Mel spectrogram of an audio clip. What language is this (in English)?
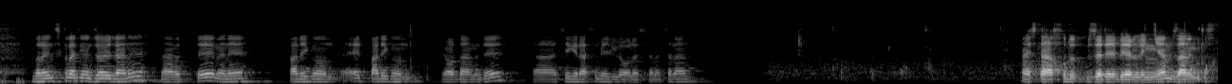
Turkish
